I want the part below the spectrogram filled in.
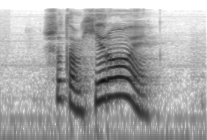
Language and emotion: Russian, neutral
